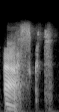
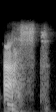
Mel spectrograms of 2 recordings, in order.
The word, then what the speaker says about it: asked: okay so for example if we really want to pronounce this we need to pronounce the k and the T saying asked okay right so the next way that I teach most people is by skipping over the T this is how most people pronounce the word they say asked okay now the way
